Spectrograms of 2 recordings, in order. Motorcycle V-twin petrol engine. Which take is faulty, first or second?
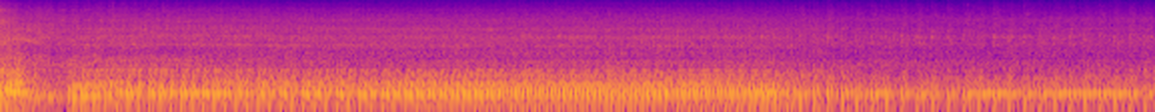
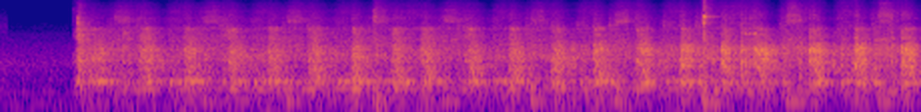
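second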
